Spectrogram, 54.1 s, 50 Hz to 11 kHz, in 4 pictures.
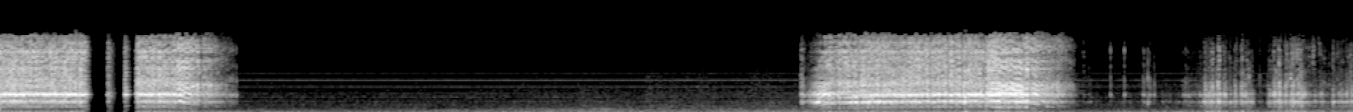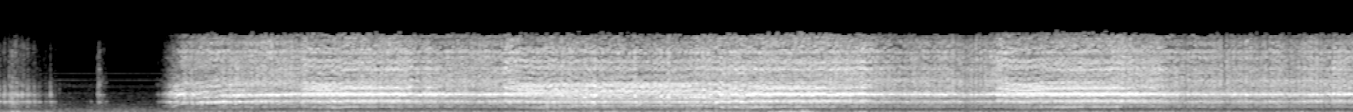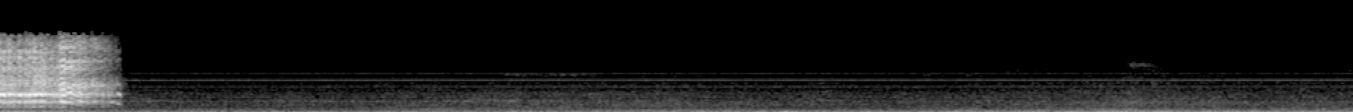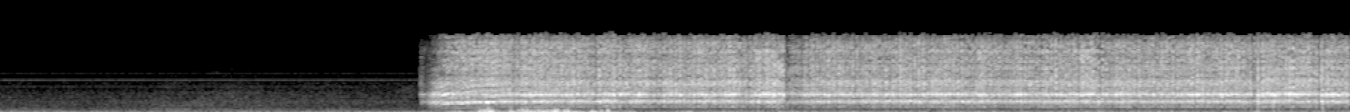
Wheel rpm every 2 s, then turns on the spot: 110, 0, 0, 0, 130, 30, 20, 70, 160, 160, 160, 160, 160, 140, 0, 0, 0, 0, 0, 0, 0, 0, 70, 160, 160, 160, 160.
10-14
